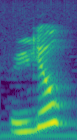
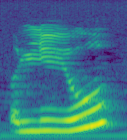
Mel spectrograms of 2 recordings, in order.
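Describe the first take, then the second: First: The 'lh' sound blends smoothly into the vowel. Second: A clear separate 'li' sound comes before the vowel. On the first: The speaker calls it right. "Não, é liá, lhe, li, lho, lhu" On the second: The speaker calls it wrong. "a gente não fala pausadamente assim. E é errado"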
